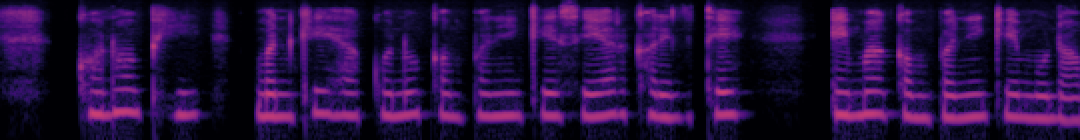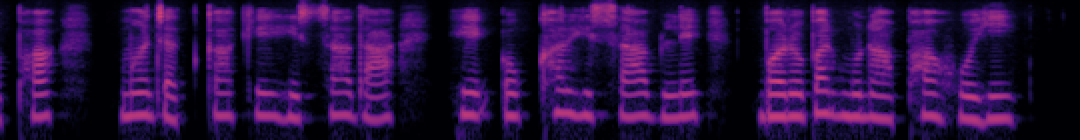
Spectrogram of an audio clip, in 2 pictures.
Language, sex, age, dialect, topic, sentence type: Chhattisgarhi, female, 25-30, Eastern, banking, statement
